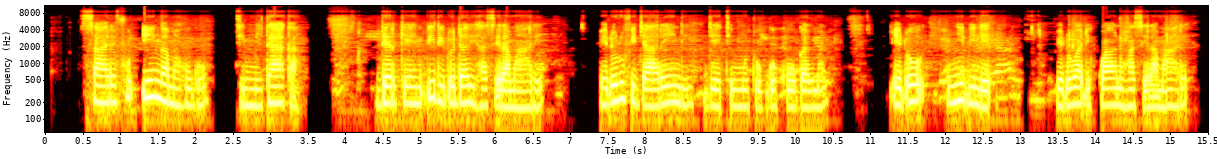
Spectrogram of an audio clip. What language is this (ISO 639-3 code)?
ful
